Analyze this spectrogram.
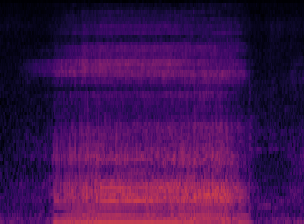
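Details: Sleeping man snoring, filmed as a joke nature documentary: a single loud, buzzing, vibrating snore on the in-breath lasting about two seconds, resonating through the nose.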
